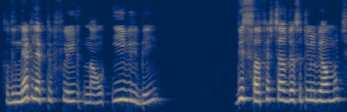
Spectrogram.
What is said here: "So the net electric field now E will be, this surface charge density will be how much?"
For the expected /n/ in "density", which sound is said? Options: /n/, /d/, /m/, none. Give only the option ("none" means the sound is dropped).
none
